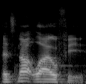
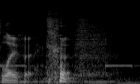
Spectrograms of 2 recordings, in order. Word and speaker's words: Wolfeei: It's not Laufey. That's why I thought it was Laufey. It's Wolfeei. I think so. I could be wrong, but I'm fairly sure it is. I'm pronouncing it like Joshua.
